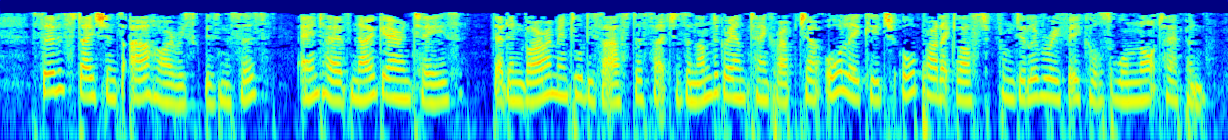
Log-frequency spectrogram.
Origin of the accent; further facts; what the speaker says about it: Redland Bay, Queensland, Australia; I'm from Redland Bay.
